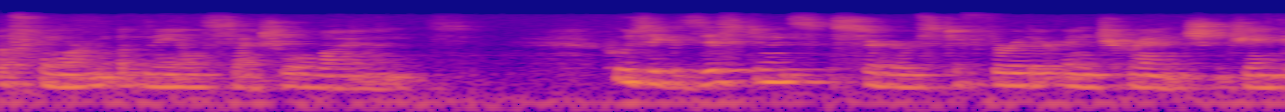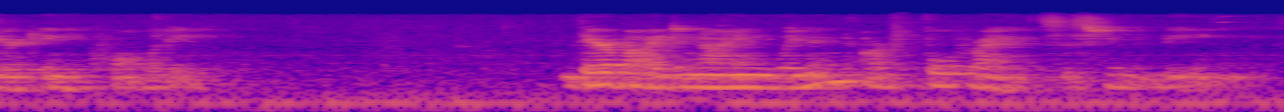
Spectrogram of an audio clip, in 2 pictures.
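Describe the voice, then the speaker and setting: Audible room echo surrounds a woman who talks at a fairly slow pace, with long, frequent pauses. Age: 60s. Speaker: panelist, prostitution survivor. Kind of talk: prepared panel speech. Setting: panel event with audience.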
